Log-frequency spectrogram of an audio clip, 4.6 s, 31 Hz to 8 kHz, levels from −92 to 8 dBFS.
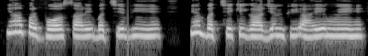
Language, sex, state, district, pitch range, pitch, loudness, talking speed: Hindi, female, Bihar, Saran, 220-240 Hz, 230 Hz, -17 LUFS, 195 wpm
